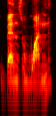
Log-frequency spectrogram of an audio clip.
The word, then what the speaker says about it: Benzone: used to be benzone b-e-n-z-o-n-e which i used to call benzone but many people called it ben's one uh because they both spelled the same way and it used to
